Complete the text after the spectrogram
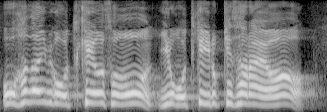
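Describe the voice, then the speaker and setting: A man's voice: high voice, expressive, fairly quick, dull audio, pitched above the performer's own voice. A man voicing the prophet Moses as an anxious, whiny adult man in a children's Bible story. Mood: panicked. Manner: whiny, fretful pleading.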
